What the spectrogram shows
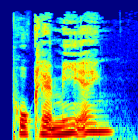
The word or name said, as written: proklamering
